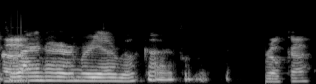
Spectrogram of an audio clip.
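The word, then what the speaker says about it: Rainer Maria Rilke: I'm going to butcher this, but Rainier Maria Rilke.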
